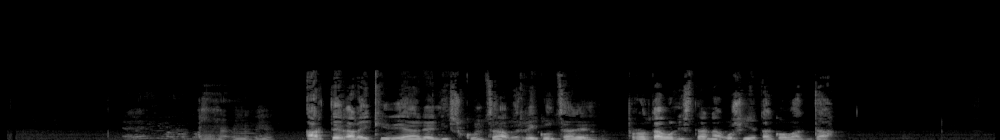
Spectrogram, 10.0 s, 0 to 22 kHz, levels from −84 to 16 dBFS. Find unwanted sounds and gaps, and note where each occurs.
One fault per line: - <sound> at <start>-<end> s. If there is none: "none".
- throat clearing at 1.2-2.8 s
